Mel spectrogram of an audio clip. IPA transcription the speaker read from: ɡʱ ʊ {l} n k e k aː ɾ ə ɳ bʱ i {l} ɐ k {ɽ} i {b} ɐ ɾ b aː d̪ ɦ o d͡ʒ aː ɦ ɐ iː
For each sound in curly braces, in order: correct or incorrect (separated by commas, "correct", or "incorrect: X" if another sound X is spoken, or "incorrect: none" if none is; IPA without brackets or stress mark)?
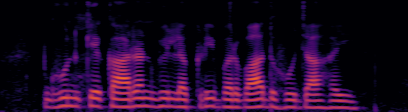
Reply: incorrect: none, correct, correct, correct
